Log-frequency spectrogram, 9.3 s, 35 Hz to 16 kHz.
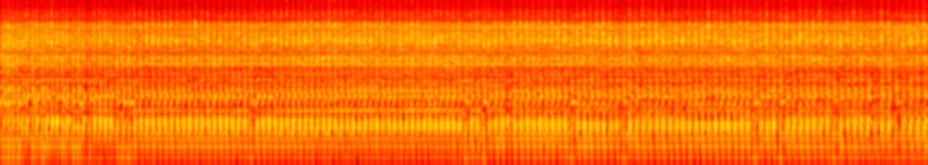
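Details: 1969 Bolens 850 tractor, Wisconsin S8D 8.25 hp single: revving high, a hard, rapid, steady knock on every firing; heavy knocking at high rpm, cause not yet found, also idles poorly and smokes.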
